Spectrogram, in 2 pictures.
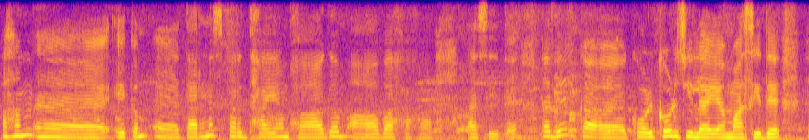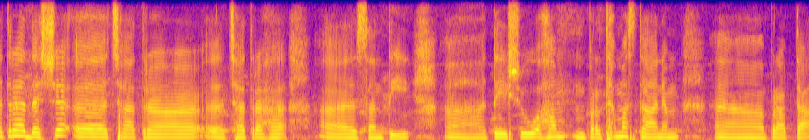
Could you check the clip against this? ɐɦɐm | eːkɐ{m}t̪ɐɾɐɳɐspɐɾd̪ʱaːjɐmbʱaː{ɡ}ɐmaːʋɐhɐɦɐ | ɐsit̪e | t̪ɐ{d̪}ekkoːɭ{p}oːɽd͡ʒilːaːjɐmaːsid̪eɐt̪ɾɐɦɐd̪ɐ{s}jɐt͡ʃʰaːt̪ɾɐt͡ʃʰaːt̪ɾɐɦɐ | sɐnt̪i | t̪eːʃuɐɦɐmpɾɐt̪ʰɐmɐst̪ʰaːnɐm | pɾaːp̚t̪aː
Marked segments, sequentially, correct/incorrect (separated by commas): correct, correct, correct, incorrect, incorrect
